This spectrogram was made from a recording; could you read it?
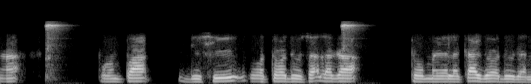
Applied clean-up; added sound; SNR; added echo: none; Tambourine; 6 dB; none.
